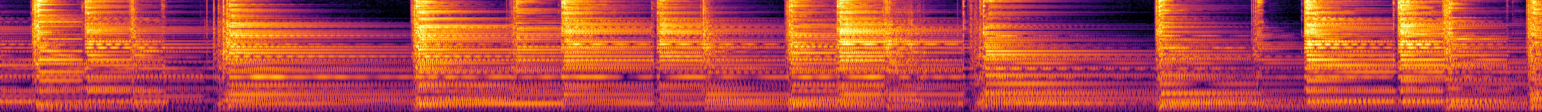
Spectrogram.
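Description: Acoustic guitar played direct through a FET preamp pedal and a small mixer interface: chords picked and strummed about once a second, each left to ring into the next.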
